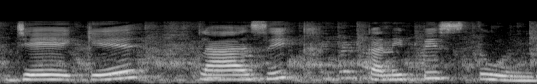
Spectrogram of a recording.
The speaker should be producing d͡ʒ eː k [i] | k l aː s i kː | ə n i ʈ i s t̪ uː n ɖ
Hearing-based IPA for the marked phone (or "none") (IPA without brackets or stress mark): e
